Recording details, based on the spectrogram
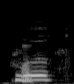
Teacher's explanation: It's a W, high tone U.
